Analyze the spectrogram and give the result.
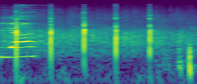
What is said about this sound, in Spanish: usted ama a Cristo, dale un aplauso fuerte en esta mañana. Aleluya.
